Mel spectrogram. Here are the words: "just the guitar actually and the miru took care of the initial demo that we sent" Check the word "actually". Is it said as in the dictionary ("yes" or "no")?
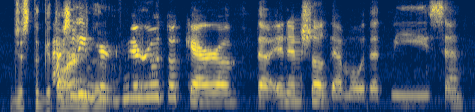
no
